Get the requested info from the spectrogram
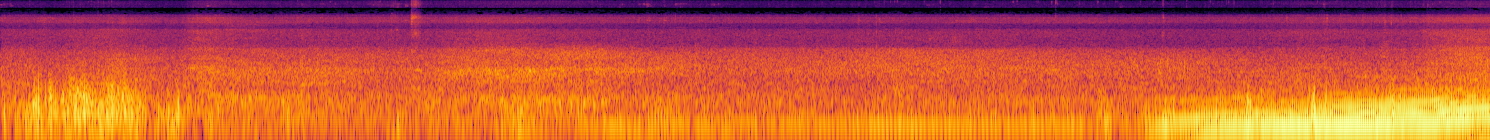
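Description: Street traffic noise with a car passing, then a car engine close by running louder and rising in pitch as it revs up during the last few seconds.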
